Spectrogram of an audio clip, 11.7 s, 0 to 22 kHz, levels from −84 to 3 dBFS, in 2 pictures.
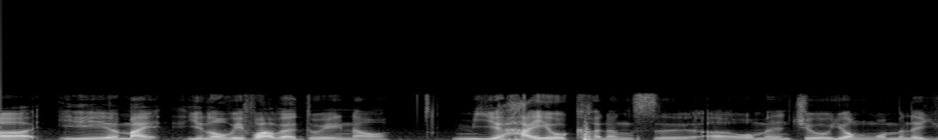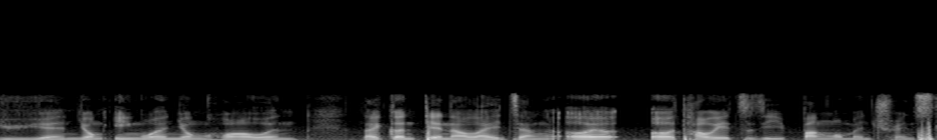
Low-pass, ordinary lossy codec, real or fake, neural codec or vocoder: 7.2 kHz; none; real; none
